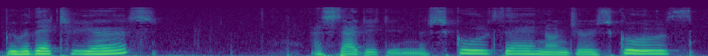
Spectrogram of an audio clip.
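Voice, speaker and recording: Gravelly, dark-voiced older woman reminiscing. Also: lowish voice. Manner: halting, digressive storytelling with many restarts. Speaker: interviewee recounting childhood. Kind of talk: spoken memoir, oral history.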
